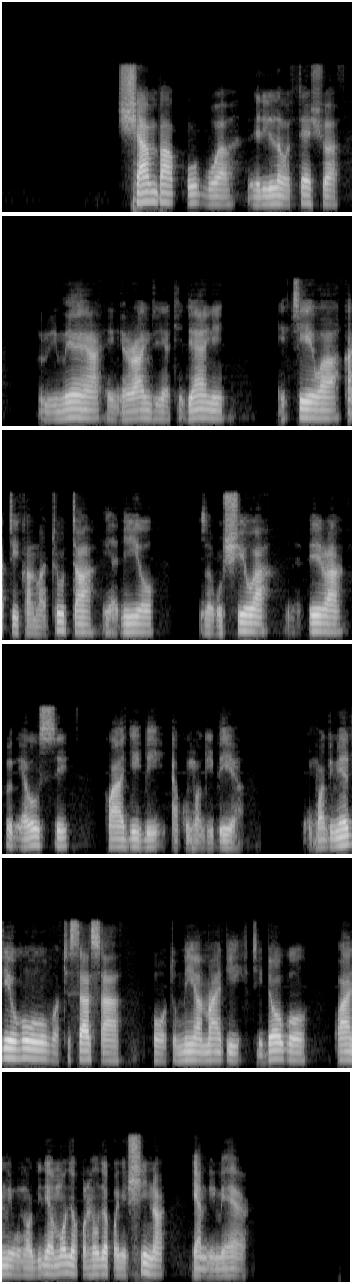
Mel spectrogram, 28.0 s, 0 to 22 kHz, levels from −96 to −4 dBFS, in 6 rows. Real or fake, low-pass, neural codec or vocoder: fake; 7.2 kHz; codec, 16 kHz, 0.5 kbps, FunCodec, trained on LibriTTS, 25 frames a second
